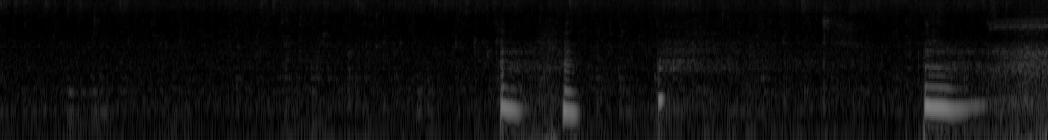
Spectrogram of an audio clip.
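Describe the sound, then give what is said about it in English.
A shower runs steadily as someone showers, its water making a constant soft hiss for the whole stretch, broken midway and near the end by a few short, louder squeaky bursts. “I need to jump in the shower.”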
